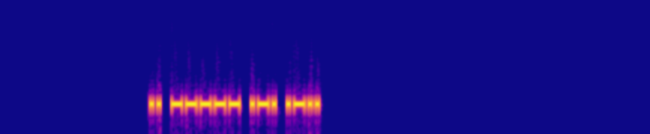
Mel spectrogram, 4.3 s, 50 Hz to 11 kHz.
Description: Morse code, heard as a keyed tone, about 52 wpm, 700 Hz. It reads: I0RL
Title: DXCC-100 Call Signs - 4 Characters - 50wpm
